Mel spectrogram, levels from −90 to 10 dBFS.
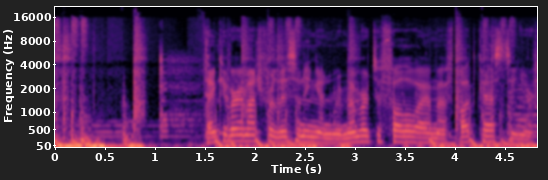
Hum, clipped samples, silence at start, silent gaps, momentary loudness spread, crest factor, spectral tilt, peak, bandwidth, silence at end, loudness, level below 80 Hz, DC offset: none; under 0.1%; 0 s; none; 6 LU; 16 dB; -4.5 dB/octave; -6 dBFS; 17.5 kHz; 0 s; -24 LUFS; -24 dBFS; under 0.1%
